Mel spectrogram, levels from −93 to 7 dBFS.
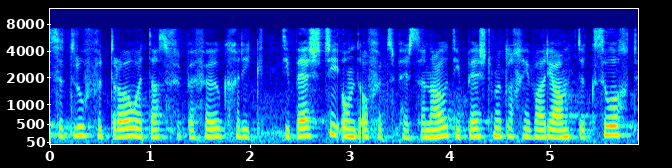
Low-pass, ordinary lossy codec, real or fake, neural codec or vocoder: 7.2 kHz; MP3, 48 kbps; fake; codec, 16 kHz, 4 kbps, X-Codec, HuBERT features, trained on LibriSpeech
